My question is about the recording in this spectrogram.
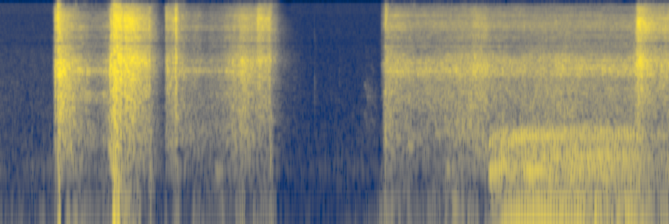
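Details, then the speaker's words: Secondhand air tool missing its valve button, on a small Stanley compressor: sharp hissing bursts then steady rush of air with faint hum underneath; air escaping from open valve port, owner suspects the valve was removed. "I think the air is probably just going to come pouring out of there but we plug it in and we'll see what happens"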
